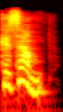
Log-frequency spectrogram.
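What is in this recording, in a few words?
"gazump", British English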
